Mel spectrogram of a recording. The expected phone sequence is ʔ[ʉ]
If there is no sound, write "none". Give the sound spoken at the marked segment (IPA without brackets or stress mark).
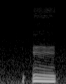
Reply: ʉ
